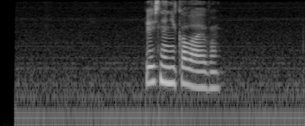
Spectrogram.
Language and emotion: Russian, neutral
